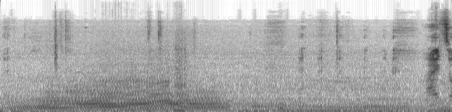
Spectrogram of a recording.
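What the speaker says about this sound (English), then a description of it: "go into the track mode to hear that exhaust one more" Aston Martin Vantage sports car exhaust in track mode, a loud, close, deep engine drone that swells and falls through a rev, with a brief higher whine near the end.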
